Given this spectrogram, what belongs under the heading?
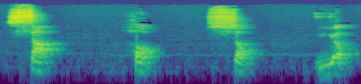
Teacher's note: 十酷熟玉就是十▁P▁收音、酷▁K▁收音、熟▁K▁收音、玉▁K▁收音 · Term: 閉口陽入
